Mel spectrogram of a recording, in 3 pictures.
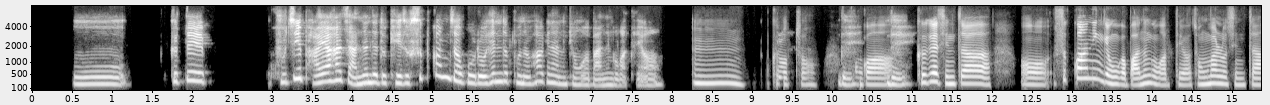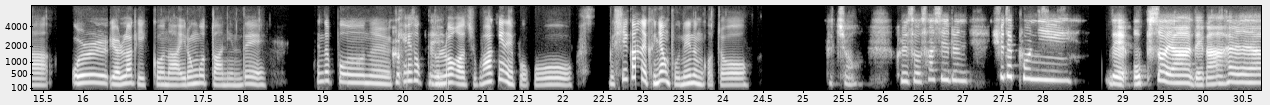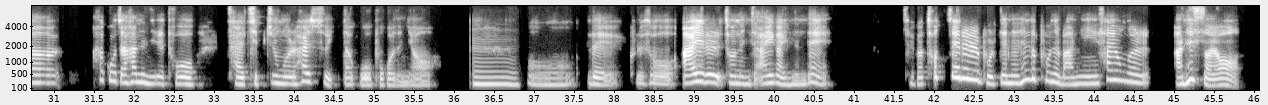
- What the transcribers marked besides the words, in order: other background noise
- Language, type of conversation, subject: Korean, podcast, 휴대폰 없이도 잘 집중할 수 있나요?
